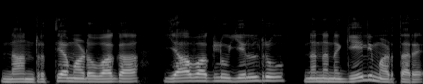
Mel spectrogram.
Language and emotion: Kannada, sad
